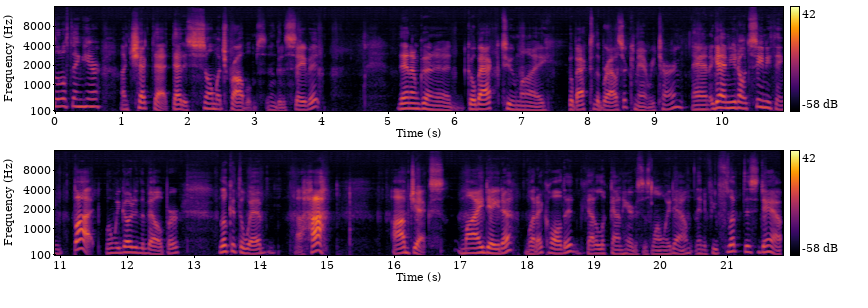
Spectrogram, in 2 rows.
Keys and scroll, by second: 6.3 super+Tab, 8.1 super+Return.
